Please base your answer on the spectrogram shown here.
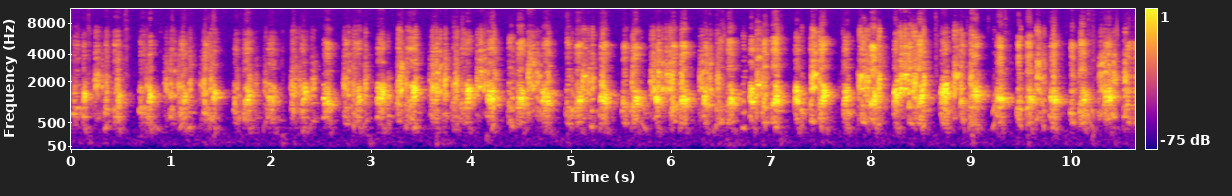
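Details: Hybrid partridge, a young bird from last year, uttering a steady stream of rough, rapid chuckling notes, packed close together and even in loudness throughout.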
